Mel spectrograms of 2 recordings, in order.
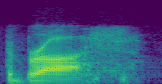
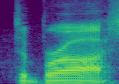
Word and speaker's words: DeBrosse: I have to correct you though. The last name is pronounced DeBrosse. DeBrosse. sorry. E is silent.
